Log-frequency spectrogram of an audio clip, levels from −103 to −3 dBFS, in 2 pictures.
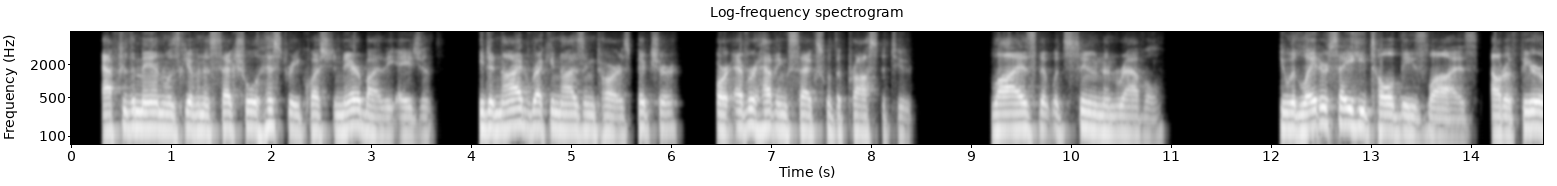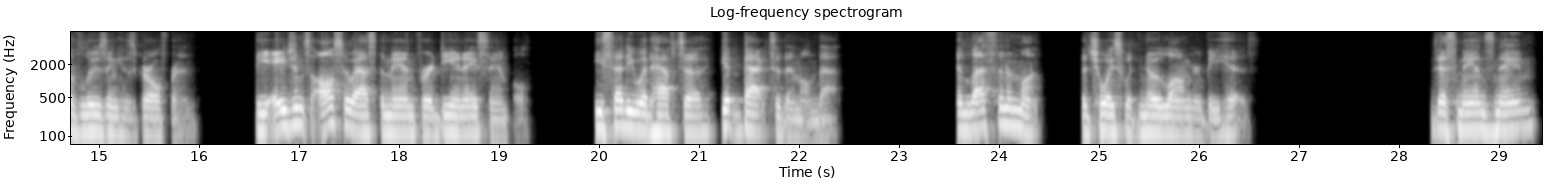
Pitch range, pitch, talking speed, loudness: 115-140 Hz, 125 Hz, 165 wpm, -15 LUFS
